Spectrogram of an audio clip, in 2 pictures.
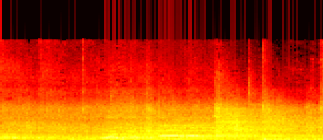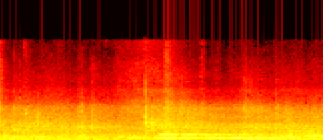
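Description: Ice hockey game sound in an arena: spectators' shouts and drawn-out calls over the scrape of skates and clack of sticks on the ice, with a couple of sharper scrapes about two and five seconds in.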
